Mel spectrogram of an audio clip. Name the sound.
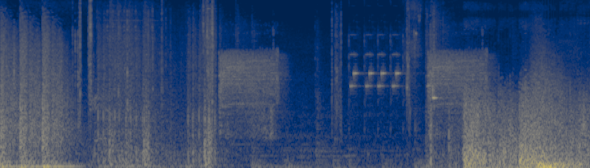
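gunfire from guns in the video game Fallout New Vegas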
